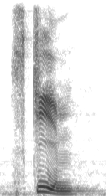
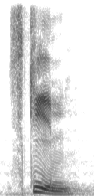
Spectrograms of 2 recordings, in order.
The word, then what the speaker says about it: scheme: prohibit prohibit prohibit heavy scheme scheme scheme here we have three sounds s and key and then M SE we can hear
